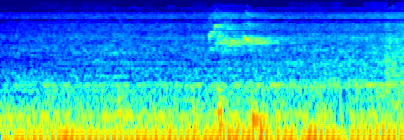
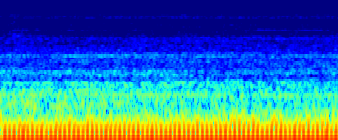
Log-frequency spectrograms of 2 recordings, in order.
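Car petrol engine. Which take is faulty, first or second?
second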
